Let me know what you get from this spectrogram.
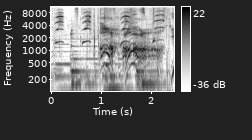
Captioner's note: bat squeaking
